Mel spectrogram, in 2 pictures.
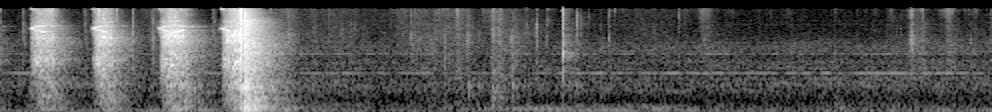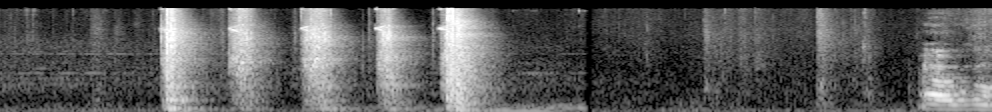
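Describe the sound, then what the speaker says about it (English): Wooden boards being clamped together while building a quail chick brooder, heard as two quick series of four or five sharp, close ratcheting clamp squeezes separated by a quiet gap with faint handling noise. "we're gonna go ahead and get the ends on now. Doing the same way, I'm just using my clamps."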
